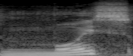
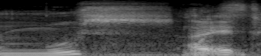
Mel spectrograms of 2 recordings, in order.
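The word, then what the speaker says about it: Moïse: k-i-e-r-a-n okay kieran uh i want to say his last name is pronounced mois or moose it's m-o-i-s-e but the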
